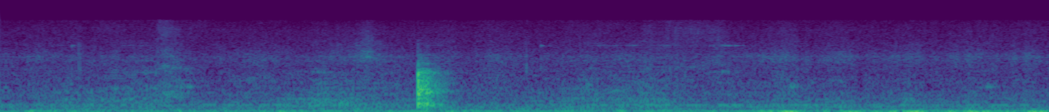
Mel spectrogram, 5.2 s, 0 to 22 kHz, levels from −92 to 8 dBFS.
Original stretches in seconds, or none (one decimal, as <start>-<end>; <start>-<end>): 0.0-1.5; 2.0-5.2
